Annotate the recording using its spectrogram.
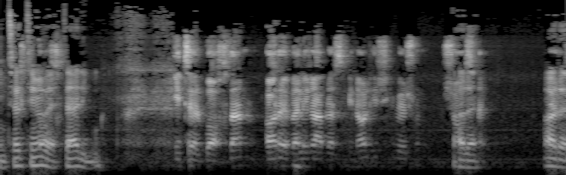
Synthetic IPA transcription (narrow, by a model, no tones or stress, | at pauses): int̪ʰeɾt̪ʰiːmebe̞ht̪ʰæɾiːbṵːd̪int̪ʰeɾbɒːxt̪ænɒːɾevæliːɣæblæz̥finɒːlhit͡ʃkʰibeheʃun | ʃɒɾenemi | ɒːɾe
